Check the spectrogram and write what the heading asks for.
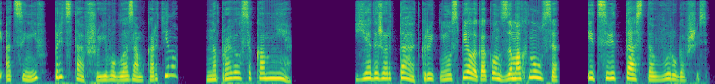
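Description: Lady reading a first-person novel, steady, dry close sound. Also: lowish voice, dry recording. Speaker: audiobook narrator.

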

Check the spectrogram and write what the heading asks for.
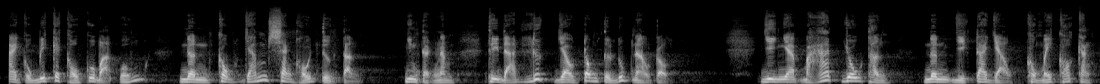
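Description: A man tells a ghost story in a husky voice with a lively swing of pitch. The reading carries a long reverb tail. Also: a little fast. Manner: lively, colloquial telling.

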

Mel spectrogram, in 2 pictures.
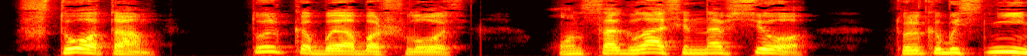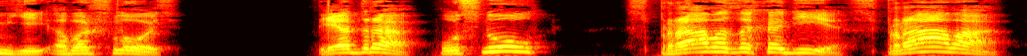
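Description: A man narrating an audiobook in an expressive storytelling manner. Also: on the high side. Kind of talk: scripted narration.

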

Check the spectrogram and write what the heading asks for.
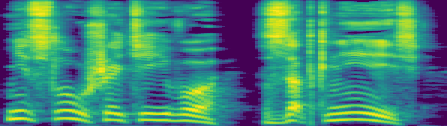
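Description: A man voicing a scared teenage boy who pleads in a high, strained, emotional voice. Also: very animated, measured pace, darkish tone, exaggerated voice. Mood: frantic pleading.

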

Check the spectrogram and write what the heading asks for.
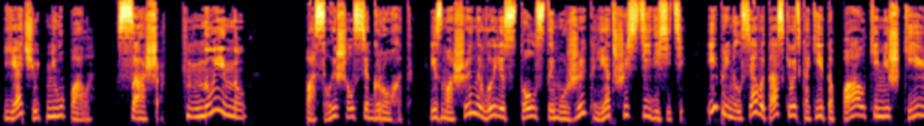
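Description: A woman reading a novel aloud as a lively, expressive first-person audiobook narrator on a close mic. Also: lowish voice, normal speed, hardly any pauses, breathy edge, no room sound.

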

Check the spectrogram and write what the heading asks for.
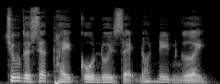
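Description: Male narrator voices pious old village grandmother, fearful, pleading; lively pitch. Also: fast talker, dry recording, clean studio sound, lightly acted. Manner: pleading, murmured prayer.

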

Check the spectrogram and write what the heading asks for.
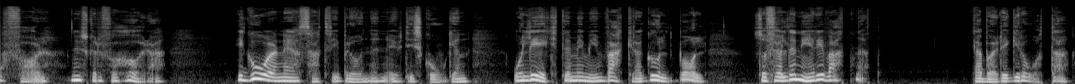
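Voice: medium pitch, gravelly, a little mellow, breathy edge, no echo, studio quality. A reader doing a petulant young princess. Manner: petulant, eager to please when she wants something. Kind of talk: storybook reading.

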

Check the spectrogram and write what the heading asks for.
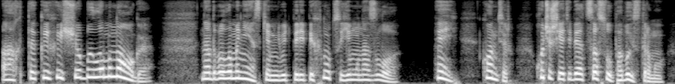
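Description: A man's voice: on the high side, very animated, slow pace, hardly any pauses, mellow, slightly rough, pitched above the performer's own voice, exaggerated voice. A man reading an audiobook voices a hysterical, jealous, foul-mouthed woman from the wasteland who shrieks in panic and fury. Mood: spiteful.

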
